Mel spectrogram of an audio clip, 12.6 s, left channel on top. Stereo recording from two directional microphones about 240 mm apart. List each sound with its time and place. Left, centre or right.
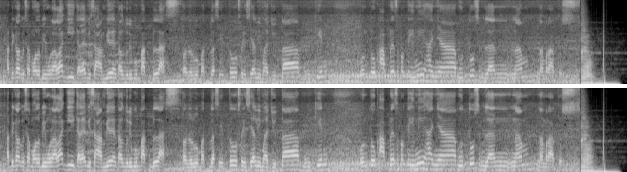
0.3 s speech: right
